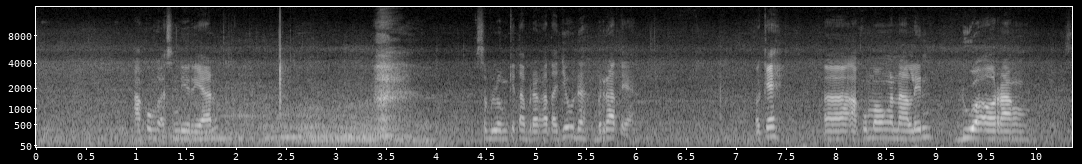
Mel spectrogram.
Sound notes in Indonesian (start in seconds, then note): 3.2 menghela nafas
